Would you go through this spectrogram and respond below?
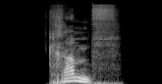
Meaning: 1. cramp 2. convulsion, seizure 3. strain, drudgery
- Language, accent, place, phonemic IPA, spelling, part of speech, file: German, Germany, Berlin, /kʁam(p)f/, Krampf, noun, De-Krampf.ogg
